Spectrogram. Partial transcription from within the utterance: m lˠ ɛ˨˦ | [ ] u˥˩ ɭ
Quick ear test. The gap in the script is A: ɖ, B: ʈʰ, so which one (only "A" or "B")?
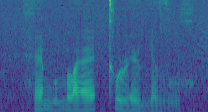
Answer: B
